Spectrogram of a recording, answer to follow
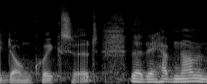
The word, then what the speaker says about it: Quixote: of the fact that in Cervantes' time it would not have been pronounced as though you were in range of a spittoon. It would have been much, much closer to the French Quixote.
